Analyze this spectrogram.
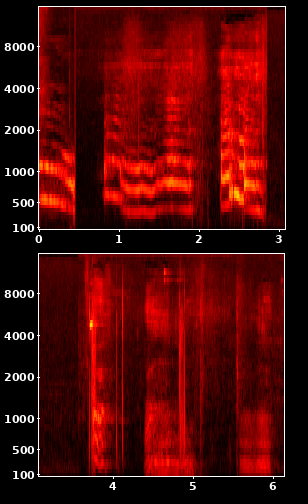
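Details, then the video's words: West Highland White Terrier giving a string of drawn-out, tonal whining vocalizations. Several are sliding and wavering in pitch, others are short and nasal, with brief silent gaps between them in a quiet indoor setting. "OUÇA O SOM DO CACHORRO TERRIER BRANCO DE MONTANHAS OCIDENTAIS 🐕 WEST HIGHLAND WHITE TERRIER"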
